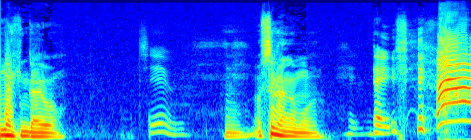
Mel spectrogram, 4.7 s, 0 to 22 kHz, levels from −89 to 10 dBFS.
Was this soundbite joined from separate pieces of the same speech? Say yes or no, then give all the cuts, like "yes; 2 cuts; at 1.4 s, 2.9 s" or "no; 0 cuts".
no; 0 cuts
